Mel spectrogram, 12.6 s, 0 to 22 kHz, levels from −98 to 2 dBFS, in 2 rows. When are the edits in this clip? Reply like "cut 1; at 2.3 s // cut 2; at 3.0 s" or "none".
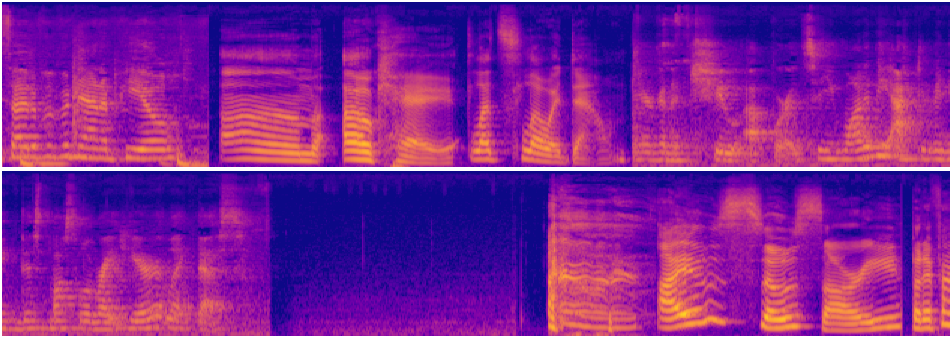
cut 1; at 1.3 s // cut 2; at 4.2 s // cut 3; at 10.6 s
